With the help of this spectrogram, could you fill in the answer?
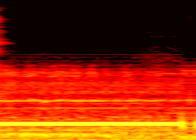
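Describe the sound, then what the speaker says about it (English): A phone dials out in the video game Scarlet Hollow: one steady electronic tone holds for about a second, then cuts off, clear and close with no talk. "You dial Stella."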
